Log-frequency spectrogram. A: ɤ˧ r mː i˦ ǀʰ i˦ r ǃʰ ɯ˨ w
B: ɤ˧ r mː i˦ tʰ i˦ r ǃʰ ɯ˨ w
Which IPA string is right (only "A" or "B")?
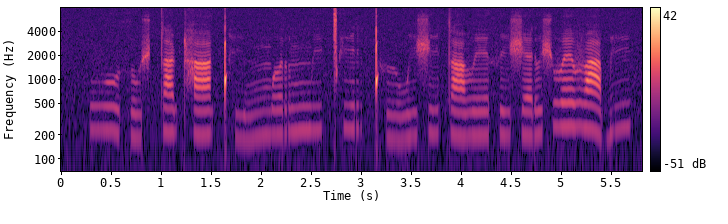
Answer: A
